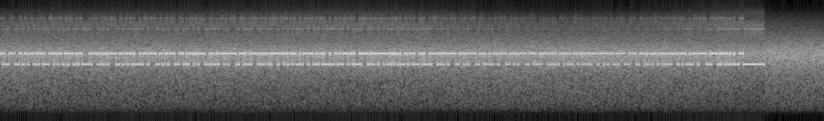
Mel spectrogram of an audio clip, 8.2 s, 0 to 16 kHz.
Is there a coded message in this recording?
Yes: RTTY (75 baud, 850 Hz shift) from 0.0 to 7.6 s, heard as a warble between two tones, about 2550 Hz centre, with radio static. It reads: … INVESTIGATION OF THESE LANGUAGES SUGGEST THAT THEY ARE NOT RELATED.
